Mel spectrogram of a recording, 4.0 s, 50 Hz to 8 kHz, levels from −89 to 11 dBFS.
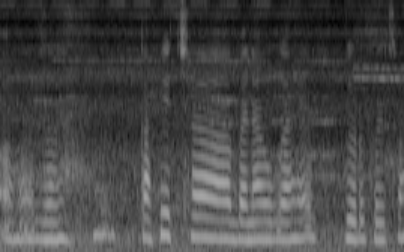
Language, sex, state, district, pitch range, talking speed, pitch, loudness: Hindi, female, Uttar Pradesh, Budaun, 210-235 Hz, 120 wpm, 220 Hz, -30 LUFS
